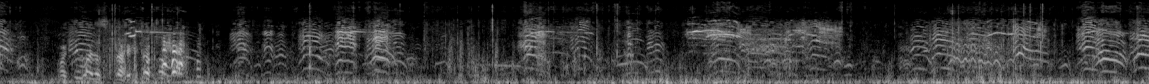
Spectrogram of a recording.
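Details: Gulls at Jebudo being fed give clustered, rapid yelping cries in uneven bursts separated by quieter gaps, mixed with people's voices and wind.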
